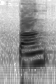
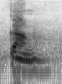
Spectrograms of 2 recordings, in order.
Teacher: Muy bien, pero la función distintiva radica entre la P y la K. La P es bilabial, en cambio la K es velar.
